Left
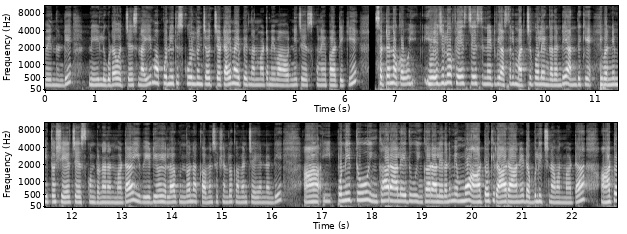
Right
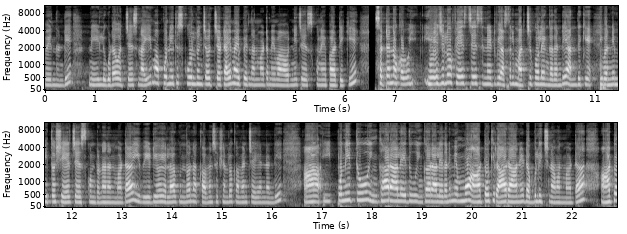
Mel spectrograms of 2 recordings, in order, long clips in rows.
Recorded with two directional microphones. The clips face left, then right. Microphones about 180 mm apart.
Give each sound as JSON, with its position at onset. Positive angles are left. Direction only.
{"t": 0.0, "sound": "a woman's voice", "side_deg": 40}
